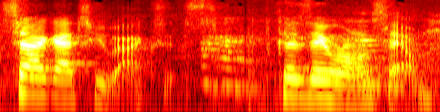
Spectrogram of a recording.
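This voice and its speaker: A woman's voice: mid-range voice, steady tone, fast, bright, forceful tone. A young adult woman and mother chatting casually to a handheld camera at home, rambling and breaking off to talk to her children. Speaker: vlogger and mother. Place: indoors at home. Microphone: handheld compact camera.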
